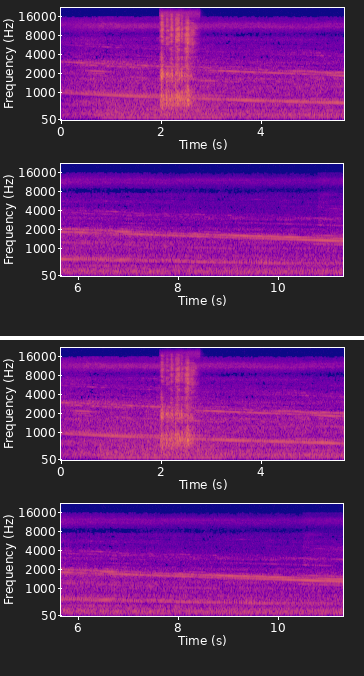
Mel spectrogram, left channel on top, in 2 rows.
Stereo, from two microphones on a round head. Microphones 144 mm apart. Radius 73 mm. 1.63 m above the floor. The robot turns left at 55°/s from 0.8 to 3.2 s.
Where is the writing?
50° left, 0.6 m; by 2.8 s straight ahead, 0.6 m.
